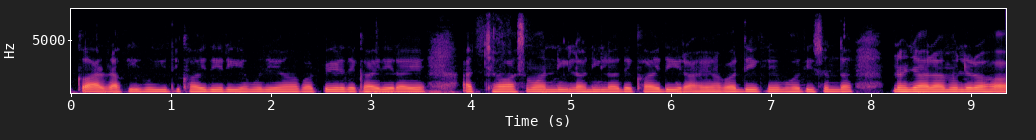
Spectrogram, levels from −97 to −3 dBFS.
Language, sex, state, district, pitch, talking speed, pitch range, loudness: Hindi, male, Chhattisgarh, Rajnandgaon, 170 Hz, 205 wpm, 165-170 Hz, -31 LUFS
